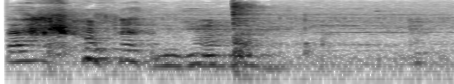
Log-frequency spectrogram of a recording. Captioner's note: laughs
